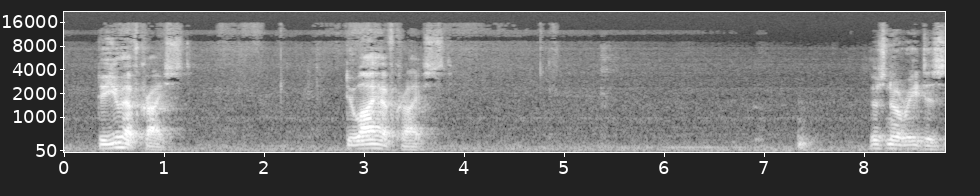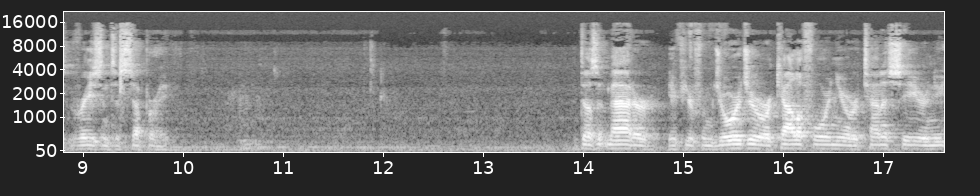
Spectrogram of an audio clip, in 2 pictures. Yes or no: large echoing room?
yes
